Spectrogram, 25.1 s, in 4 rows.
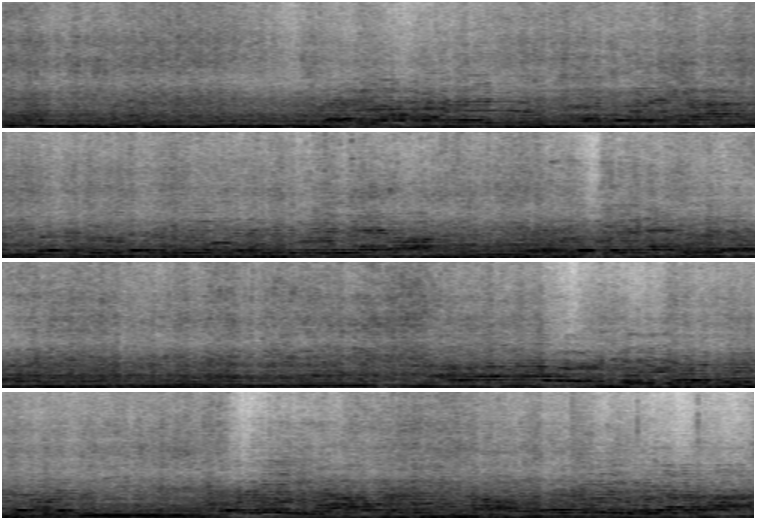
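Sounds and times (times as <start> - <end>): car engines revving: 0.0 - 25.0.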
